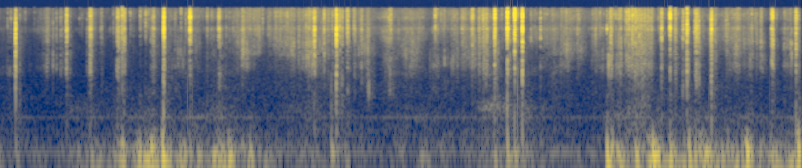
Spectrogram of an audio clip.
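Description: A handful of icy snow, snow that has turned to ice, is held between gloved fingers and squeezed until the crystals crush and crumble away. Sharp, bright crunches and crackles snap out over a low, muffled rumble of handling, with busier bursts of grinding near the middle and end.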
